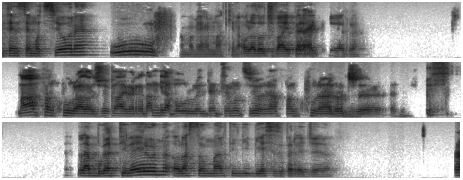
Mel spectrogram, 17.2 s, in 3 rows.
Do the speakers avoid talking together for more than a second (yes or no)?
yes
